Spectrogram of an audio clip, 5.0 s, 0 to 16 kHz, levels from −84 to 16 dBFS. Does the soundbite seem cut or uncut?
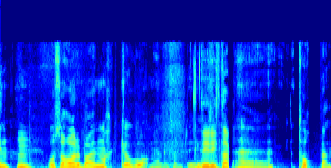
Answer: cut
